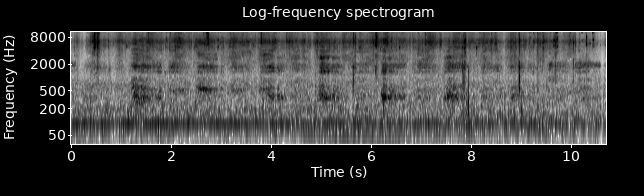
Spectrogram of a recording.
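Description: Footsteps of a person walking at a steady pace on a dirt and grass hiking trail, a soft thud about once a second with small clicks and rustles between.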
